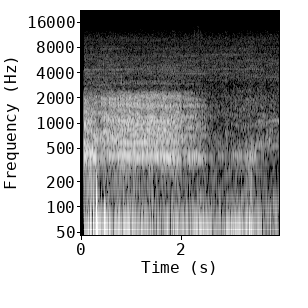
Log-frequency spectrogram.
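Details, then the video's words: Howler monkey calling: a sustained, broad, rushing roar that holds steady for about two and a half seconds, then drops to a quieter, rougher rumble with small swells near the end. "Efeito sonoro de macaco Bugio"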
